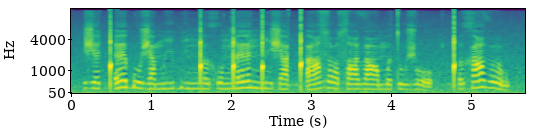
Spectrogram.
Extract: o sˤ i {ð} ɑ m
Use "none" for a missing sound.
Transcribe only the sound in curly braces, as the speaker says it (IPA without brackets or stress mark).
ð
